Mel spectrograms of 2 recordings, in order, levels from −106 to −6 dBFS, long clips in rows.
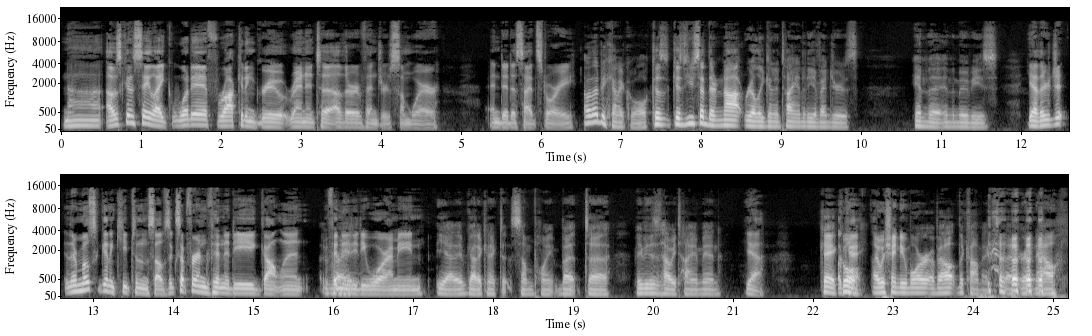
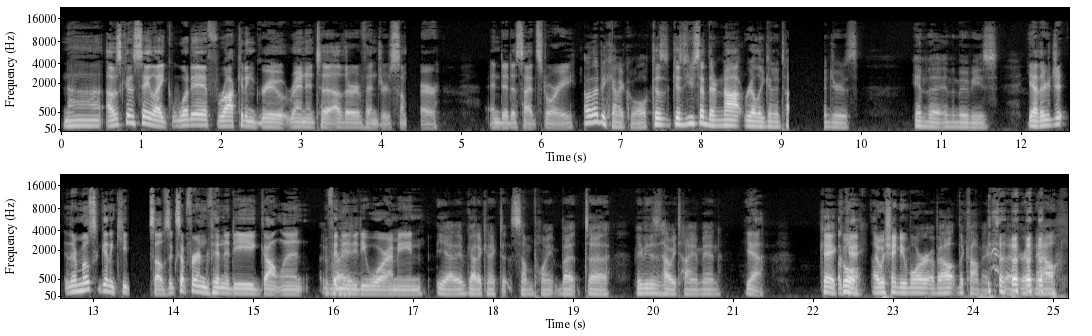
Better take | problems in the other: first | audio cutting out; at 4.5 s, at 9 s and at 13 s

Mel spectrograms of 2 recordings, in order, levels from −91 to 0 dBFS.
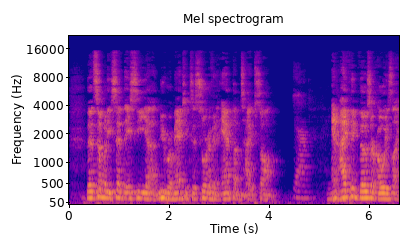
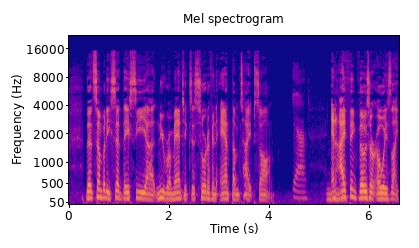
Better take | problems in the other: second | room echo; slight; dies away in 0.4 s // off-mic speech; far

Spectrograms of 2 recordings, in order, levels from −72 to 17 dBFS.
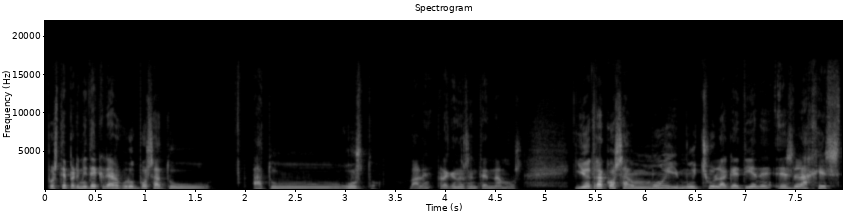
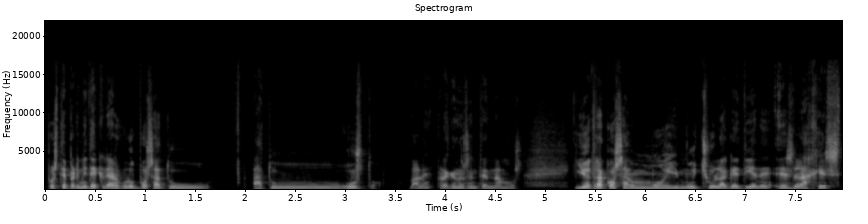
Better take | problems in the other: neither | thin; somewhat; fading below 700 Hz; the same in both

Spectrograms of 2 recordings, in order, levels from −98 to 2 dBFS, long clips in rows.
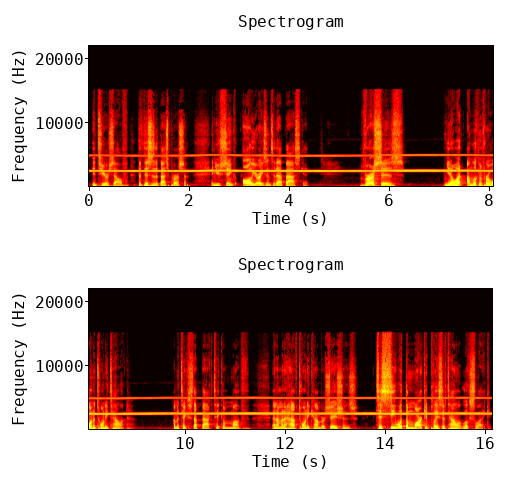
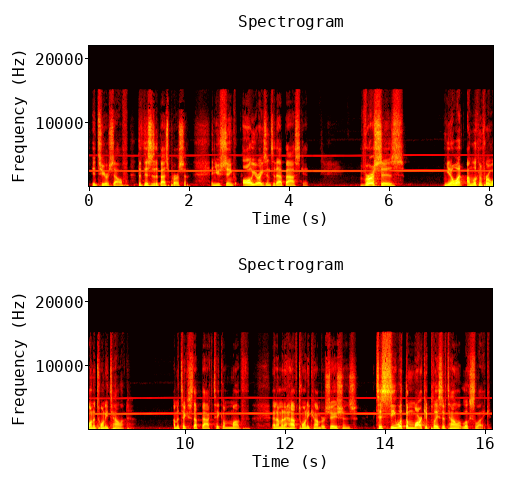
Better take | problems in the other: second | high-pitched whine; loud; throughout; 2.5 kHz, 6 dB below the speech; faint in the second

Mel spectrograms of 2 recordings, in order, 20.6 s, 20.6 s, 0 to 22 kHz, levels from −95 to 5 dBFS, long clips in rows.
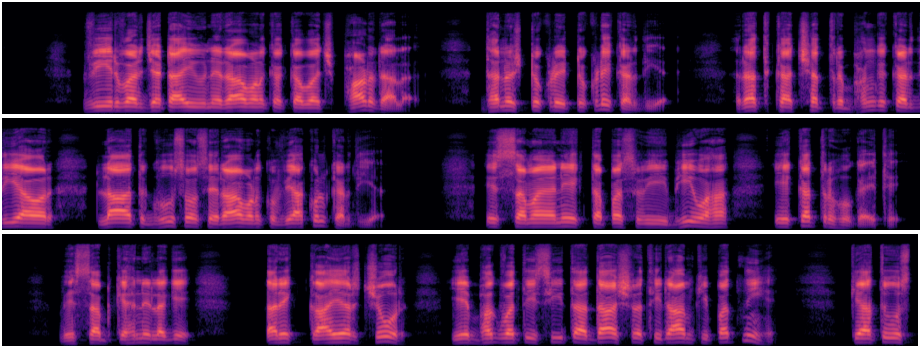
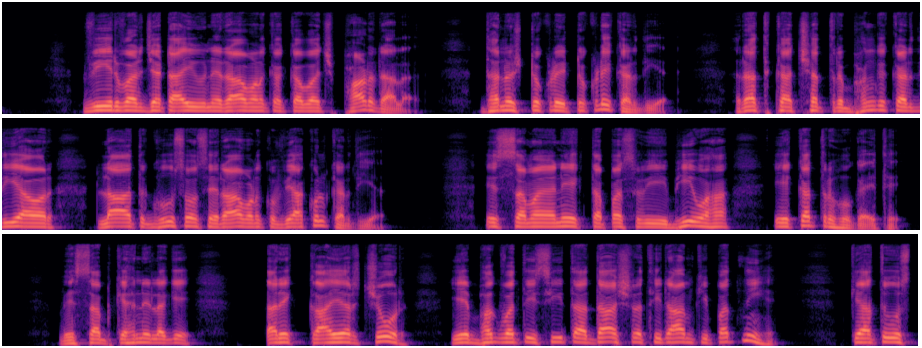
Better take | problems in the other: second | thin; very; fading below 500 Hz

